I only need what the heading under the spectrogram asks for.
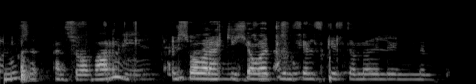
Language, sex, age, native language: Icelandic, male, 12, Icelandic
